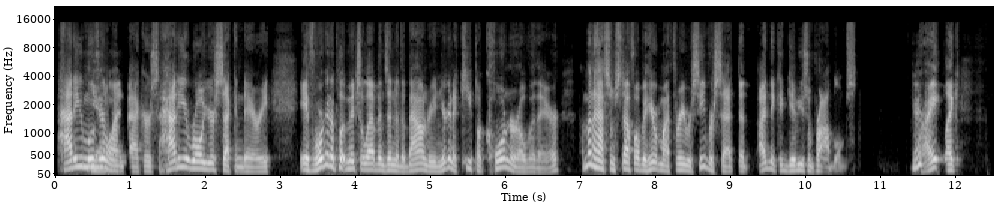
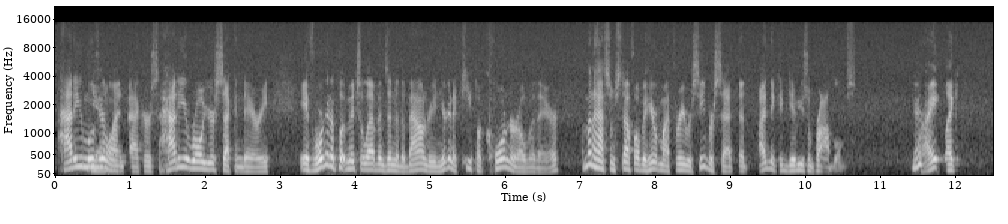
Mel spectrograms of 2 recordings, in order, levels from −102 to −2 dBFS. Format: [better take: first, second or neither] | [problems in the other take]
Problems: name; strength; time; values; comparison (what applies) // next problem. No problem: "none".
first | hiss; faint; throughout; 25 dB below the speech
